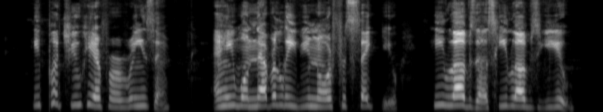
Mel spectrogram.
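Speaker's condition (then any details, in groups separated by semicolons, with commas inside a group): Cerebral palsy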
